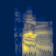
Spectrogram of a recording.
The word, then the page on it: TIR: American English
